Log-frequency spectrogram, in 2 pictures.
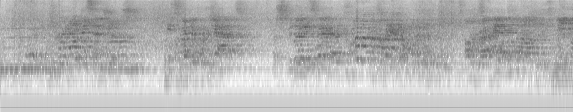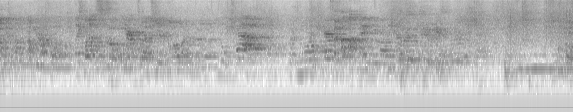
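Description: Young women sing together into microphones through loudspeakers in a hall.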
